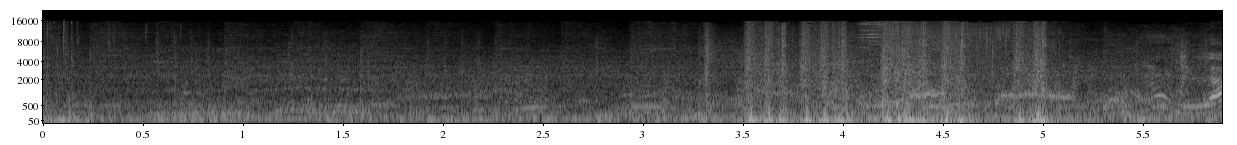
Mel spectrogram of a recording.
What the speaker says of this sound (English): I like shooting them.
